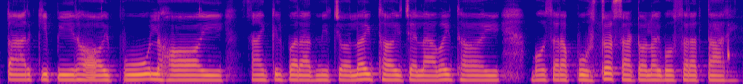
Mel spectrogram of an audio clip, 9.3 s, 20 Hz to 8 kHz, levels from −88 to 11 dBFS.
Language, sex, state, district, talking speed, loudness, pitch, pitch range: Bajjika, female, Bihar, Vaishali, 140 wpm, -23 LUFS, 175 Hz, 170-180 Hz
